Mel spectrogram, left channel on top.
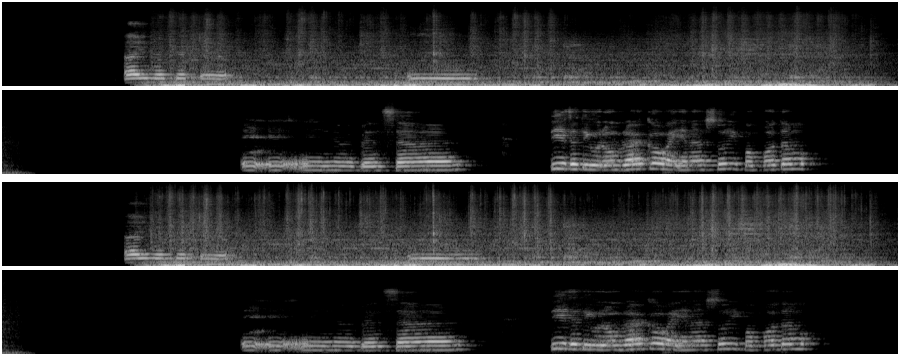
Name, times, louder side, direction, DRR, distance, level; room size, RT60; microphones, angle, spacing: voice 1, 1.2-2.3 4.0-4.8 11.3-13.6 14.4-17.0, left 2 dB, 55° left, 1 dB, 4.5 m, -26 dB
Wind, 1.3-9.1, right 1 dB, 35° right, 2.3 m, -25 dB
12.5 x 6.1 x 8.7 m, 0.39 s
head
